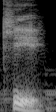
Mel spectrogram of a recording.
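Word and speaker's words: き: But you pronounce it Ki.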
